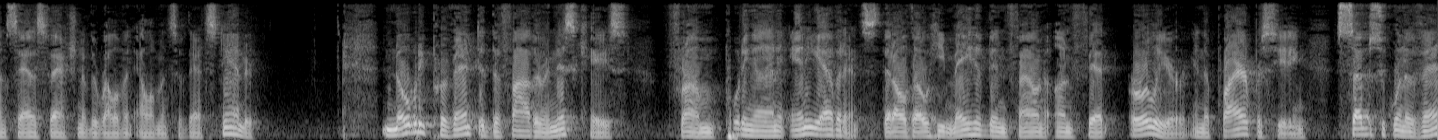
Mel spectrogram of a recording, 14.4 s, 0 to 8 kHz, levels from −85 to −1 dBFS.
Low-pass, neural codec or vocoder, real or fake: 7.2 kHz; vocoder, 44.1 kHz, 80 mel bands, Vocos; fake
